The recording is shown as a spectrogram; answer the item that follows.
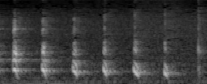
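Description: A woman laughing: a run of short, squeaky 'hee' pulses, each falling in pitch, about three a second.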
